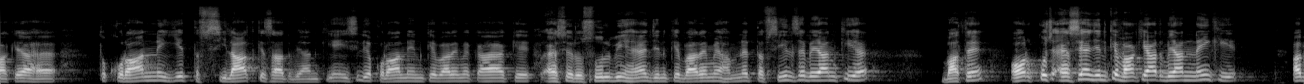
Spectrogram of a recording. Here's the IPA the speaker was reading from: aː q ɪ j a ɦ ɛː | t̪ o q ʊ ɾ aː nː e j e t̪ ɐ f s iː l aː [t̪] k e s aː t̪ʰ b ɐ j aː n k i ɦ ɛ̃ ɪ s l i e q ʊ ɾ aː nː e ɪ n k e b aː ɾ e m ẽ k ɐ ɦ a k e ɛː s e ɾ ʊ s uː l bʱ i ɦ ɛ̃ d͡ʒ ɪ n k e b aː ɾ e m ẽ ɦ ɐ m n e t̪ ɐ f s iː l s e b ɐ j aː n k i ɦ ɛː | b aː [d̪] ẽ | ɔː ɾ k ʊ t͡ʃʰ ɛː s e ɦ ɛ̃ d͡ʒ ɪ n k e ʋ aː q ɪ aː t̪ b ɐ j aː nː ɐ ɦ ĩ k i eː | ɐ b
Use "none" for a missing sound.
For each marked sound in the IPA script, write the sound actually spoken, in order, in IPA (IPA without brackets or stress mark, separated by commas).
t̪, t̪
